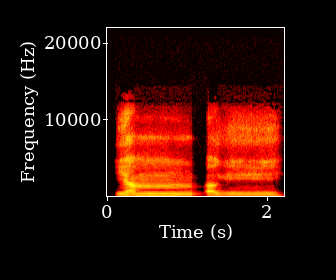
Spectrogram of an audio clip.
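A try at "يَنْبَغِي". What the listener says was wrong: Oke.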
